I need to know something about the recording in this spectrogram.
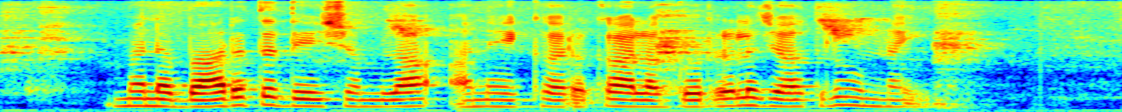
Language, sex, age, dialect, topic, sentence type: Telugu, female, 31-35, Telangana, agriculture, statement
